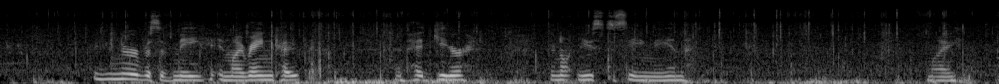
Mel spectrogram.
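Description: Sheep bleat loudly nearby.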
